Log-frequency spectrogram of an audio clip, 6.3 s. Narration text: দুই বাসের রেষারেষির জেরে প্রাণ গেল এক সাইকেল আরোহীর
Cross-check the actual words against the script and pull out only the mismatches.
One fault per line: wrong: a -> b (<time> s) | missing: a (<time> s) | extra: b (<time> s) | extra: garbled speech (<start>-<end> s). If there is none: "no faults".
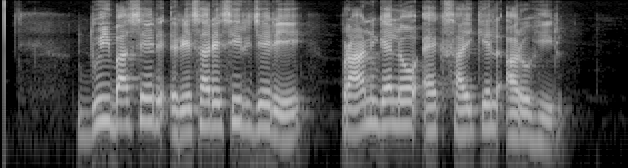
no faults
